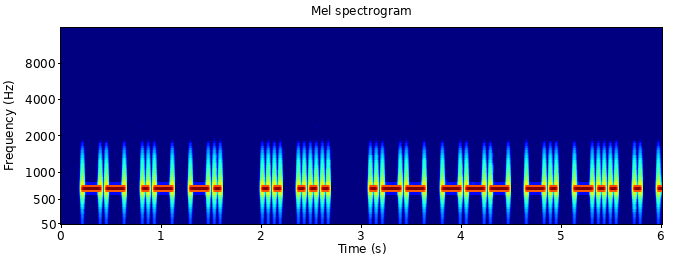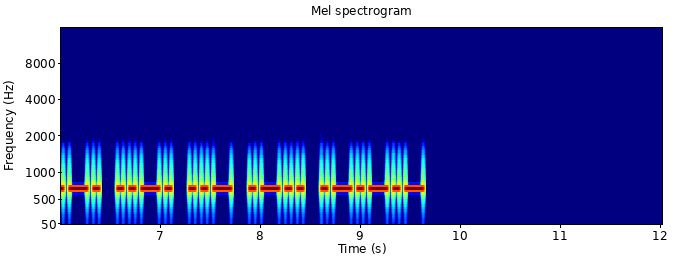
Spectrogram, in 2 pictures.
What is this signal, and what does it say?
Morse code, heard as a keyed tone, about 20 wpm, 700 Hz. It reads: MAN IS WONDERFUL.
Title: Sentences from Top 1400 Words 20wpm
